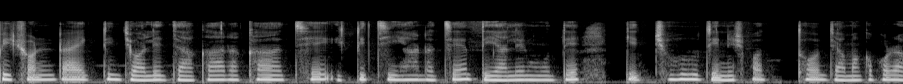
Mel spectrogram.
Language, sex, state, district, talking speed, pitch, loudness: Bengali, female, West Bengal, Paschim Medinipur, 105 wpm, 205 Hz, -16 LUFS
